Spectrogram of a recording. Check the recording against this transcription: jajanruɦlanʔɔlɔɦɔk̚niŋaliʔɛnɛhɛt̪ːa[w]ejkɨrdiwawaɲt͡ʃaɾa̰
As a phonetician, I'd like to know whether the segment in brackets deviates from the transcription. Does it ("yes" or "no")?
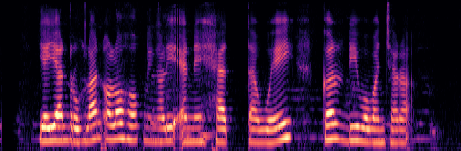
no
